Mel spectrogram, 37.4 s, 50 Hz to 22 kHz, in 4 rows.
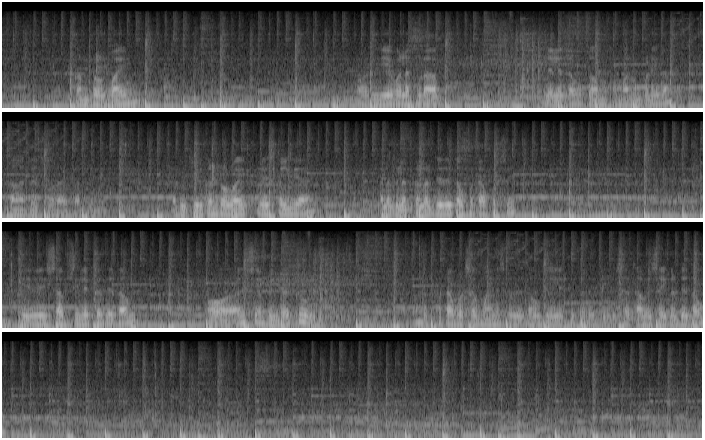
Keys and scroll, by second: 0.2 ctrl+z, 1.5 ctrl+y, 2.5 ctrl++, 6.5 Up, 6.9 Right, 10.3 ctrl+-, 12.4 ctrl+y, 19.0 ctrl+-.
